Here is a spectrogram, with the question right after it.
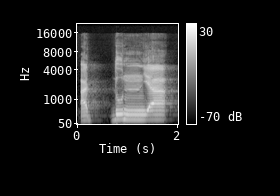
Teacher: bacaan izhar wajib ya izhar itu jelas wajib itu harus bunyi nun sukun harus dibaca jelas dan jangan mendengung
